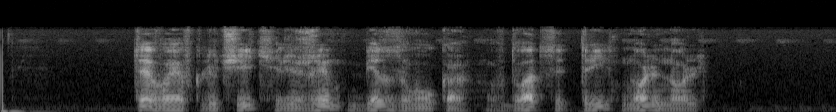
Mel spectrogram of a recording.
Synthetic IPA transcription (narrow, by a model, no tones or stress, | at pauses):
t̪ɛvɛfklʲʉt͡ɕitʲɾʲɪʐɨmbʲɪzːvukəvd̪vat̪sɨt̚ʲt̪ɾʲinolʲno̰lʲ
